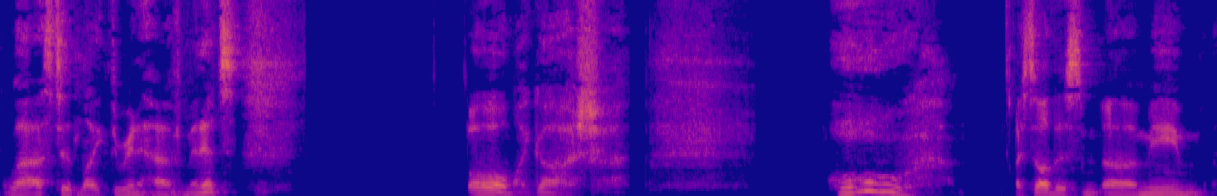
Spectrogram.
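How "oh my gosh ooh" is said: shivering gasp. Real, not acted. Cold after ice plunge.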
